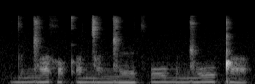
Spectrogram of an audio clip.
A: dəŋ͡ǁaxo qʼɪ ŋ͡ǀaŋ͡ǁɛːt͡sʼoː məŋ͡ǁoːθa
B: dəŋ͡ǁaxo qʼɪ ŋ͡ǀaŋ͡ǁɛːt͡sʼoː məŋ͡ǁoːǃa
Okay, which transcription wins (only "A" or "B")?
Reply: B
